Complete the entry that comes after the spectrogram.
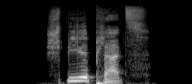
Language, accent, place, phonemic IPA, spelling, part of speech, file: German, Germany, Berlin, /ˈʃpiːlˌplat͡s/, Spielplatz, noun, De-Spielplatz.ogg
- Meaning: playground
